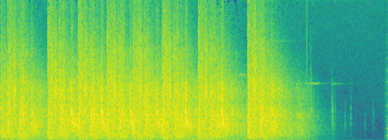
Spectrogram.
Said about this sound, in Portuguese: discussão foi interrompida bruscamente por uma série de violentos trondos. Algo tinha disparado vários tiros, talvez uma pistola.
